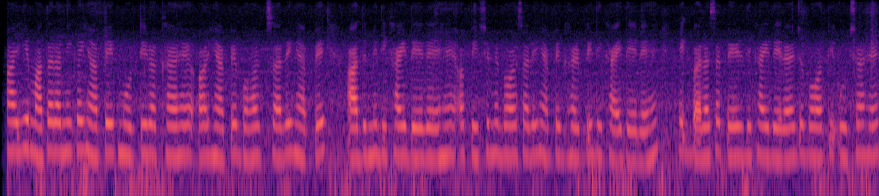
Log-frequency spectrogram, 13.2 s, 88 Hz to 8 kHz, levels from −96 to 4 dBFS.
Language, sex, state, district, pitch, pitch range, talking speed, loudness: Hindi, female, Chhattisgarh, Jashpur, 220 Hz, 215-230 Hz, 215 wpm, -36 LUFS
